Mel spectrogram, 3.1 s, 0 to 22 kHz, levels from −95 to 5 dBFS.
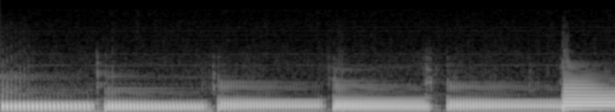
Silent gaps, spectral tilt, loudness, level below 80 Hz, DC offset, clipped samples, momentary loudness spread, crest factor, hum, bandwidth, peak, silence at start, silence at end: none; -12 dB/octave; -24 LUFS; -40 dBFS; under 0.1%; under 0.1%; 3 LU; 12 dB; none; 3.5 kHz; -10 dBFS; 0 s; 0 s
